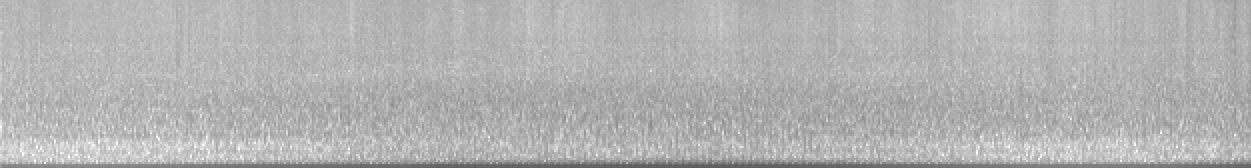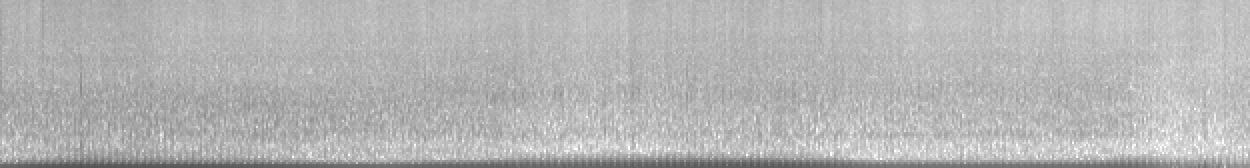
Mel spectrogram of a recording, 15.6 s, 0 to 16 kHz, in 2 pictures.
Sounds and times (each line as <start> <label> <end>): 0.0 Fan Buzz 15.6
